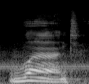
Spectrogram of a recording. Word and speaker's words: weren't: weren't. आपने इसकी pronunciation भी याद रखनी. weren't, इसमें र नहीं बोला जाता है.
